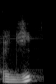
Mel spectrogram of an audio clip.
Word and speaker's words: NGEE: Toujours pareil, vous savez, il y a mon Instagram qui existe, donc qui est NGEE, on prononce ça NJ.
